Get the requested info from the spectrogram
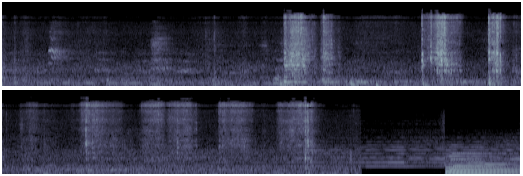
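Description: Steel trowel scraping and smoothing a mortar bed around a recessed manhole tray, in a series of short rasping strokes with a couple of sharper knocks about four to five seconds in. Music comes in just before the end.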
